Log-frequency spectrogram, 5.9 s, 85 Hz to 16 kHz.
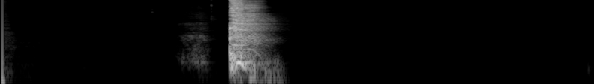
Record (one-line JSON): {"cough_length": "5.9 s", "cough_amplitude": 32768, "cough_signal_mean_std_ratio": 0.18, "survey_phase": "beta (2021-08-13 to 2022-03-07)", "age": "65+", "gender": "Male", "wearing_mask": "No", "symptom_none": true, "symptom_onset": "12 days", "smoker_status": "Never smoked", "respiratory_condition_asthma": false, "respiratory_condition_other": false, "recruitment_source": "REACT", "submission_delay": "1 day", "covid_test_result": "Negative", "covid_test_method": "RT-qPCR"}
